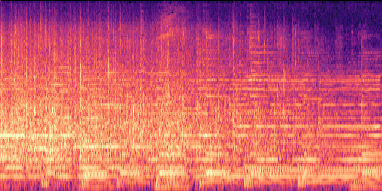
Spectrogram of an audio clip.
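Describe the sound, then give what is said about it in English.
A crowd applauds steadily for a contestant in a contest, a dense, sustained wash of clapping with music playing faintly beneath it. “So applaud when they come in, applaud when they leave, just like this man right here.”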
